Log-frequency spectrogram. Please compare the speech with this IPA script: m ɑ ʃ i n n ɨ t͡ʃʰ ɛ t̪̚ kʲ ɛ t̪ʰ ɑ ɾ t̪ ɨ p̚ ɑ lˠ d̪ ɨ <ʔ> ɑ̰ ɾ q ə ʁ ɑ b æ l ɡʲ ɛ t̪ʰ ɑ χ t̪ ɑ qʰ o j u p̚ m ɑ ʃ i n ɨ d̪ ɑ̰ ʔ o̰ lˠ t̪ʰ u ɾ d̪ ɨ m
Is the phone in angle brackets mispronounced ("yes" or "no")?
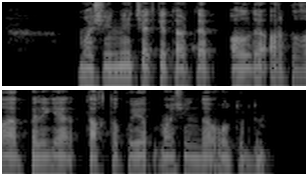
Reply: no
